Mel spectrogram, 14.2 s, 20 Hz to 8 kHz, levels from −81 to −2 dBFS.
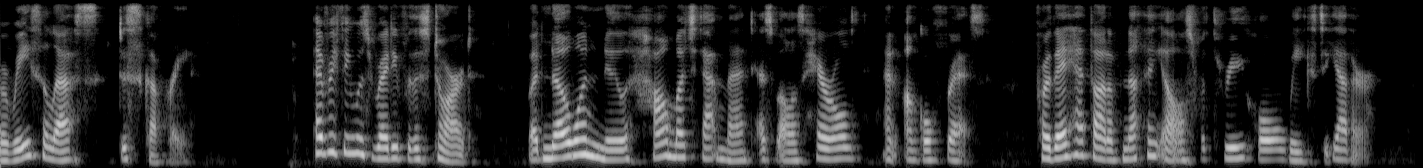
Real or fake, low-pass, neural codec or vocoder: fake; 7.2 kHz; codec, 16 kHz, 4 kbps, X-Codec, HuBERT features, trained on LibriSpeech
